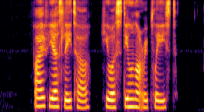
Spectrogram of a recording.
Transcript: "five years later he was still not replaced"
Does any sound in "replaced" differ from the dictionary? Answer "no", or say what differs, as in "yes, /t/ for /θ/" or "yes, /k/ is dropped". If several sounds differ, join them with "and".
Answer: no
